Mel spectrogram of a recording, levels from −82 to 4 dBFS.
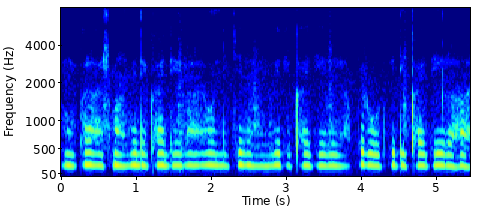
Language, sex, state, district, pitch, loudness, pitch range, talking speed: Hindi, female, Uttar Pradesh, Deoria, 200 Hz, -36 LUFS, 195-205 Hz, 250 wpm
